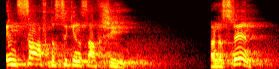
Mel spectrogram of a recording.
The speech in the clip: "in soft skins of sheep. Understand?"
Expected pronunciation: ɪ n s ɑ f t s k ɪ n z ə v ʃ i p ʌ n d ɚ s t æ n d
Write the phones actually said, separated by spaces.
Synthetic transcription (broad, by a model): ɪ n s ɑ f t s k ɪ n s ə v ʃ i ʌ n d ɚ s t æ n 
